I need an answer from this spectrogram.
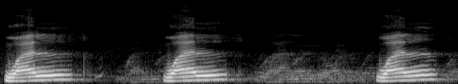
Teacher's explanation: lam itu termasuk huruf ujung lidah membunyikannya ringan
